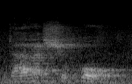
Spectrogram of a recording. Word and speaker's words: दारा शिकोह: आप दारा शिको कहते हैं लेकिन उसका सही उच्चारण है दारा शिको।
